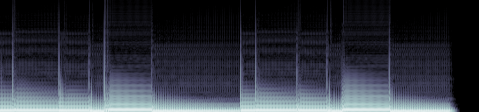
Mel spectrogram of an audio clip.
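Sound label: percussion rumble; octane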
